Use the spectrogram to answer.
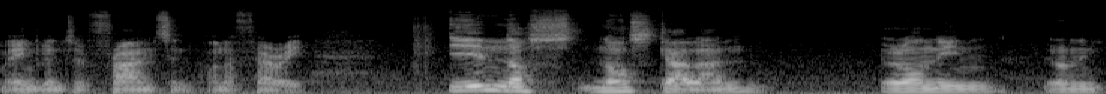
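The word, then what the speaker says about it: fferi: Ferry. It is ferry. Okay. One New Year's Eve I was traveling from England to France on a ferry.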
